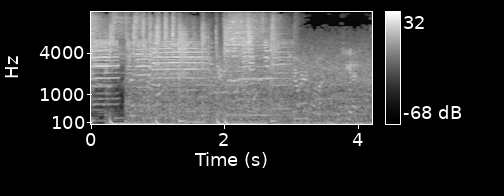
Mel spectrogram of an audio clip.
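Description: Music that ends about half a second in, then a pressed-penny machine running, its gears and chain turning as it rolls a coin flat, with a steady low hum.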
